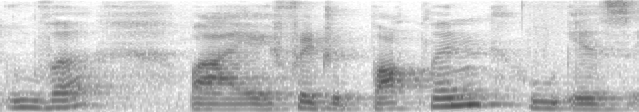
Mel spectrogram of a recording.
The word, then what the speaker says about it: Ove: It follows the life of a man called Uwe, O-V-E. Uwe or Uwe. I don't know how you say it, but it's definitely not Ove or O-V.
